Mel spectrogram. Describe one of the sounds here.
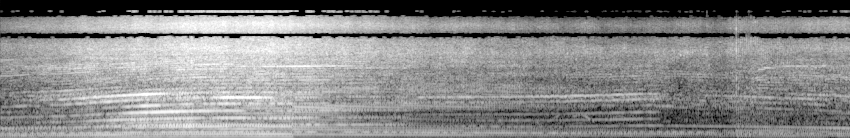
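Go-kart engines buzz loudly as they race past, then fade into the distance.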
